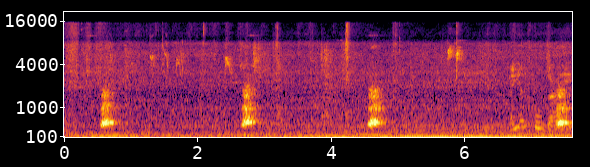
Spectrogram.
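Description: A dog barks once every couple of seconds, four short, moderately loud barks spaced apart over steady background noise.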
